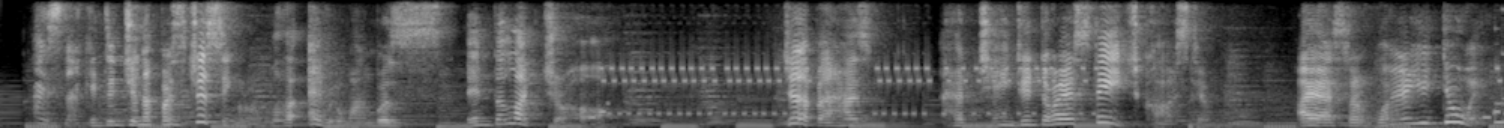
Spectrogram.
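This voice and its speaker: Someone uses a put-on character voice at a fairly quick pace. Clear music plays in the background. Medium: game stream. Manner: excitable, earnest.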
